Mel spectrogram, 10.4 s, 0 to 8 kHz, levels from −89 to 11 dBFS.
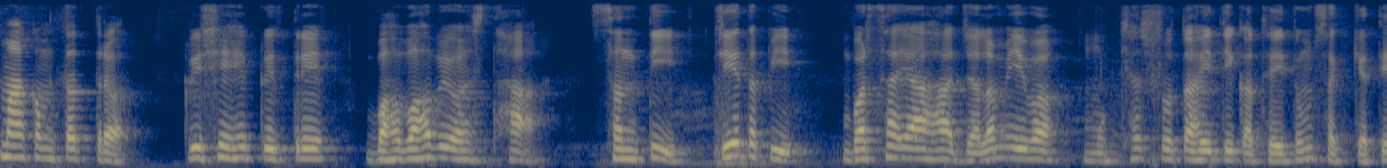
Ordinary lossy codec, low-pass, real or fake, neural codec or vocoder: none; 7.2 kHz; real; none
